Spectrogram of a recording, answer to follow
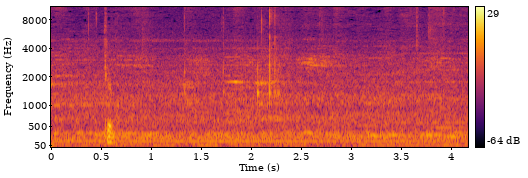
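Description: A few light clicks of plastic syringe parts being handled and fitted together, one about half a second in and fainter ones around two seconds in, over a steady low hum.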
